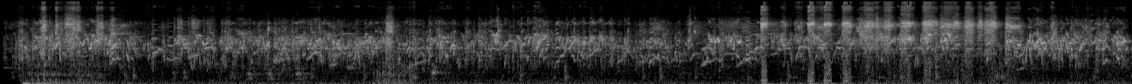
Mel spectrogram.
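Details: Budgerigars chirping while eating fruit: dense, continuous high chatter of buzzy squawks and short chirps, with a few sharper clicks, sustained throughout.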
